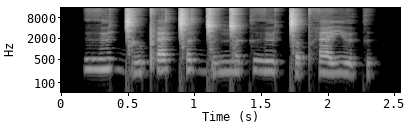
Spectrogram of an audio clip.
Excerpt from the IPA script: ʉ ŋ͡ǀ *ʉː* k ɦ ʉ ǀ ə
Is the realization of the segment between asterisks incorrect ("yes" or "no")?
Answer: yes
